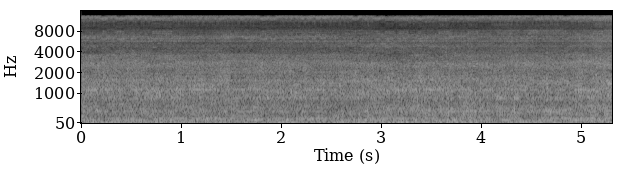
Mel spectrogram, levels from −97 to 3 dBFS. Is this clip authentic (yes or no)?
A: no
